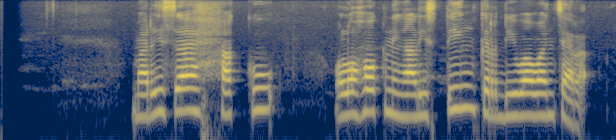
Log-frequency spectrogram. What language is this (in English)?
Sundanese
